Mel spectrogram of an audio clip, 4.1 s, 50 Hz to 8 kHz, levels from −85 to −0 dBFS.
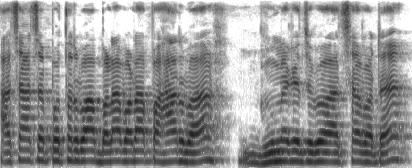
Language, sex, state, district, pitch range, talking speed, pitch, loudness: Bhojpuri, male, Bihar, Muzaffarpur, 170-185 Hz, 160 wpm, 175 Hz, -14 LUFS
